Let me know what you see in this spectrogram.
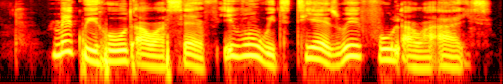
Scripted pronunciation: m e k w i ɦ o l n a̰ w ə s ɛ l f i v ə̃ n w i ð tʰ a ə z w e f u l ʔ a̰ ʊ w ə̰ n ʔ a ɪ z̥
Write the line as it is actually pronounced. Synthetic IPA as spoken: m e k w i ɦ o l d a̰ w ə s ɛ l f i v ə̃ n w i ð tʰ i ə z w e f u l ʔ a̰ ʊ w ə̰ ʔ a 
